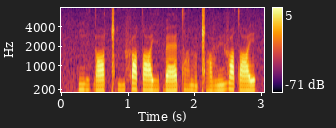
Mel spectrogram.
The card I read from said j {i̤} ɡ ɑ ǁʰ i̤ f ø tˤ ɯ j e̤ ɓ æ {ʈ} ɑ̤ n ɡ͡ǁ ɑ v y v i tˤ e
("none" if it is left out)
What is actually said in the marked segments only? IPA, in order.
e̤, t

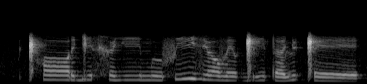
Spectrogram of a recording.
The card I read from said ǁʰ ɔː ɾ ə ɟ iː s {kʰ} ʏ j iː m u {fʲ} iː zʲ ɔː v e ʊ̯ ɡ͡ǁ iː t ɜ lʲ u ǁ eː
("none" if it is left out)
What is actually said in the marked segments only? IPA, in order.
x, f

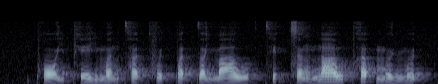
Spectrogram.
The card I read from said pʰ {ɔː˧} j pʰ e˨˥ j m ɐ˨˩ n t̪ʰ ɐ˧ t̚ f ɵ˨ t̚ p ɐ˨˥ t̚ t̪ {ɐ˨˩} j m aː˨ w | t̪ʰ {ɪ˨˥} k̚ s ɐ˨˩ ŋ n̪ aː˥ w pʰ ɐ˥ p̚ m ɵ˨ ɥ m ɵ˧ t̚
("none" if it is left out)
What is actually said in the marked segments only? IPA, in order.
ɔː˨˩, ɐ˨˩, ɪ˥

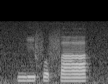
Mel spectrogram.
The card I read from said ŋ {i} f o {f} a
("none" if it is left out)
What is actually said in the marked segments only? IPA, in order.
i, f

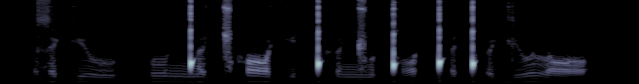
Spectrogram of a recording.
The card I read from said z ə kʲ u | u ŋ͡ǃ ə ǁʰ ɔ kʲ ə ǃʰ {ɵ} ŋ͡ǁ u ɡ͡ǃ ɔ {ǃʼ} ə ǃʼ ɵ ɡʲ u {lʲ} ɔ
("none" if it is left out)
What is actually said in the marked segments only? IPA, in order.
ɵ, ǃʼ, l

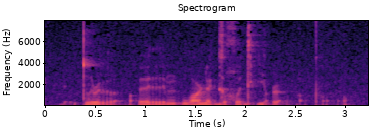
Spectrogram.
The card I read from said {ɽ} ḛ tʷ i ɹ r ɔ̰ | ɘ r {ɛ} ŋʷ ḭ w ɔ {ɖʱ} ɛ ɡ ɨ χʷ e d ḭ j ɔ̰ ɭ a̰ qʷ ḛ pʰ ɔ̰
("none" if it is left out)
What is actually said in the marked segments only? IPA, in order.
ɽ, ɨ, ɳ

